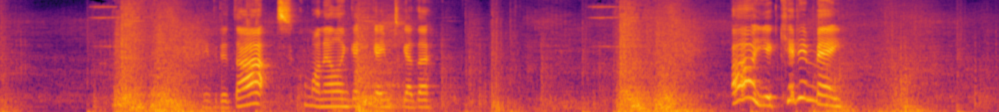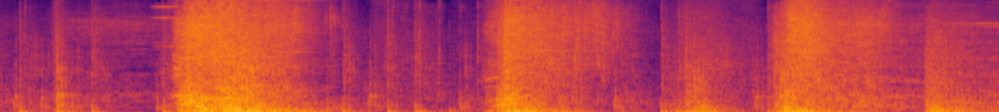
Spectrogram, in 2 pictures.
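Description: A heavy weapon swings and strikes with loud whooshing thuds.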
